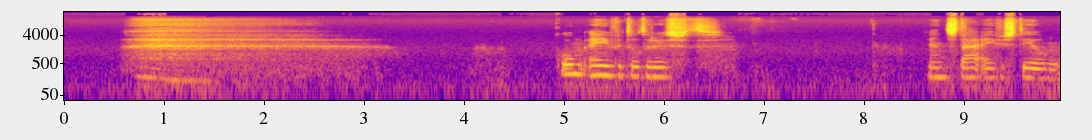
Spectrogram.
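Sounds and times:
deep breath drawn in during a guided relaxation exercise: 0.6 - 3.4
speech: 5.0 - 6.6, 8.6 - 9.9.

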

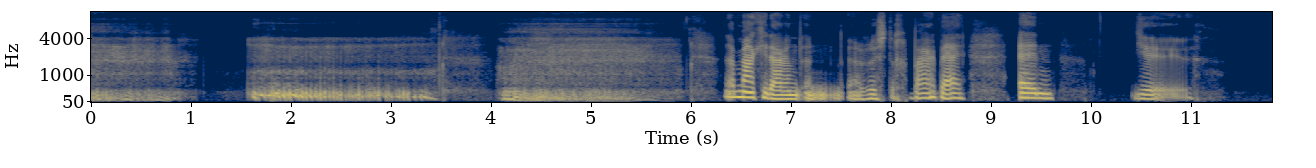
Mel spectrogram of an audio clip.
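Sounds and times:
person making forceful growling tiger sound exhales in a breathing exercise: 0.0 - 1.0, 1.6 - 5.8
speech: 6.3 - 9.8, 10.4 - 11.2.

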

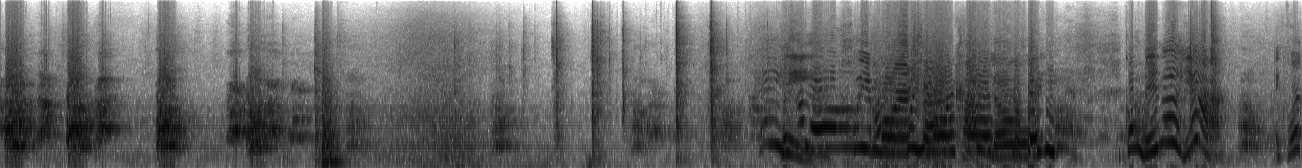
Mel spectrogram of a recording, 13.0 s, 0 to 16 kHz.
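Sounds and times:
dogs barking behind a closed door: 0.0 - 3.9, 4.8 - 5.3, 6.2 - 13.0
speech: 7.9 - 10.7, 11.3 - 13.0
laughter: 9.3 - 11.8.

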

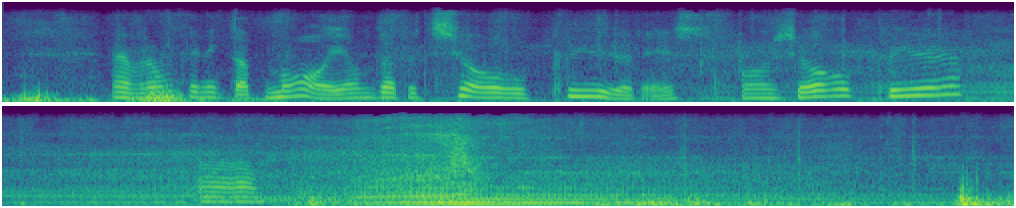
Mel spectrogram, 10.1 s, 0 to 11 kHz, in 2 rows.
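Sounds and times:
speech: 0.6 - 5.1, 6.0 - 7.0
loud moped engine passing by: 3.4 - 10.1.

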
